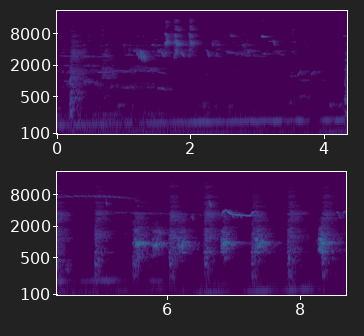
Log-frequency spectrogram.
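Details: Wild chachalacas (guacharacas) in the countryside near a house give loud, harsh, raspy calls repeated about twice a second, over a steady low hum, with lighter bird chirps early on.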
